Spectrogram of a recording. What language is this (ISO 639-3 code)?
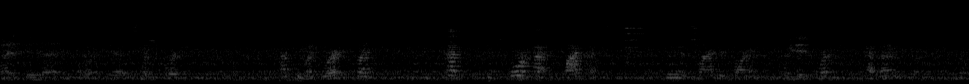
eng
